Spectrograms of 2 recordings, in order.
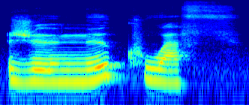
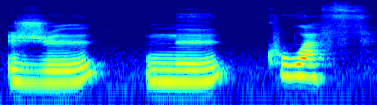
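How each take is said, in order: First: It is said at an ordinary speaking pace. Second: It is said very slowly, syllable by syllable. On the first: This is the pace learners should use. "at a normal pace" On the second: Each syllable can be followed. "very slowly"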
